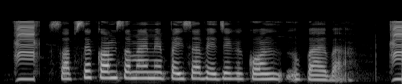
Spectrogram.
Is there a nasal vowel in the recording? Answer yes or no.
no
